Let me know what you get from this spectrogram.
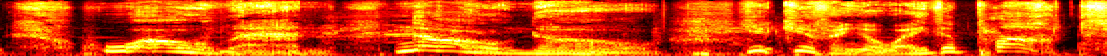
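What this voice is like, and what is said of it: Imitates another person's voice, pirate-like. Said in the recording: “That's a very good impression of Liam Neeson ... So good pirate Neeson ... He sounds like Captain Matt Sparrow”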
